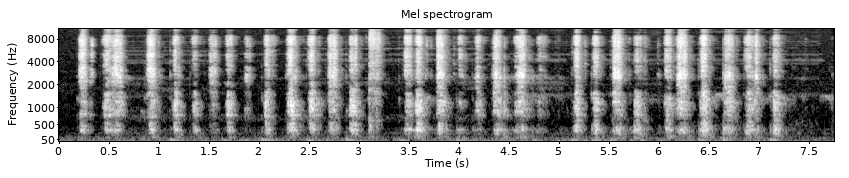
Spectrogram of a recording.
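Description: A metal pen nib scratches across a thin paper notebook page covered in handwritten characters while writing. It makes a quick, steady series of short, bright scratchy strokes, each with a soft body around 340 Hz and almost no ring after it.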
